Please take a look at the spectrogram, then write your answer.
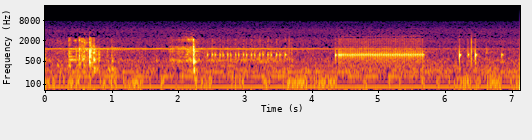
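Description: A telephone in a phone booth at a filling station being dialed, with a few sharp clicks and short tonal bursts over a steady faint hum, then a longer buzzing tone before more brief clicks. No one speaks.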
